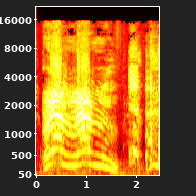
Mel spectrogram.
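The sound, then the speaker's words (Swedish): A voice mimics a chainsaw revving: two loud, buzzing swells of rising and falling pitch, then a long drooping whine, followed by a few short, rougher sputters. “Och så varvar man motorsågen.”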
